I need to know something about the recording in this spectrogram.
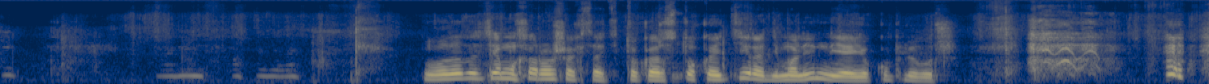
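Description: Tall leafy plants rustle and swish as someone pushes through dense undergrowth.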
